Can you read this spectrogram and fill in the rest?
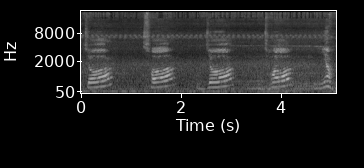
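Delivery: slow, spaced letter-by-letter recitation; teacher reading the alphabet aloud for pupils; letter drill. Shown as a demonstration. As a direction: call out each letter with a pause. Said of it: "इसको कैसे पढ़े हैं?".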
